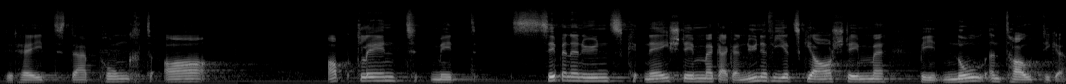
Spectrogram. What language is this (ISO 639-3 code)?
gsw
